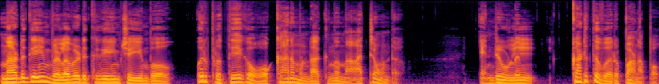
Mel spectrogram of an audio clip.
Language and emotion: Malayalam, disgusted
